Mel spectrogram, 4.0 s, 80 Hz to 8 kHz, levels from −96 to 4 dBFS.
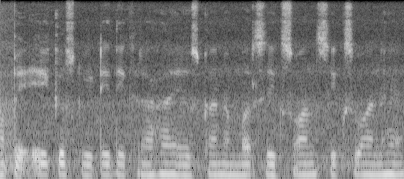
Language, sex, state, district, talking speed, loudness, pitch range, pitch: Hindi, male, Gujarat, Valsad, 180 wpm, -16 LUFS, 125-130 Hz, 130 Hz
